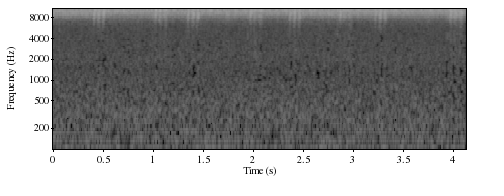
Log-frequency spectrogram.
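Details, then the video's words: Crickets chirping on a starry night: a steady, very high shrill trill with brighter pulsed chirps repeating about twice a second, over a quiet background. "Night Crickets Sound"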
